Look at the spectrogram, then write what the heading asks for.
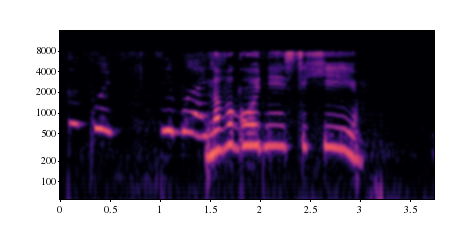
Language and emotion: Russian, positive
